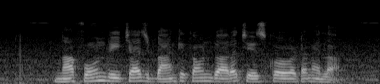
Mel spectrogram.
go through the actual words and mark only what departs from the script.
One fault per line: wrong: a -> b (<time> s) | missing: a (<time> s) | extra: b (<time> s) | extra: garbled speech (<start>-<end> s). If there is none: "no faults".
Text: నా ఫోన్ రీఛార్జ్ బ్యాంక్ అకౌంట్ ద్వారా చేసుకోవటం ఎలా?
no faults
